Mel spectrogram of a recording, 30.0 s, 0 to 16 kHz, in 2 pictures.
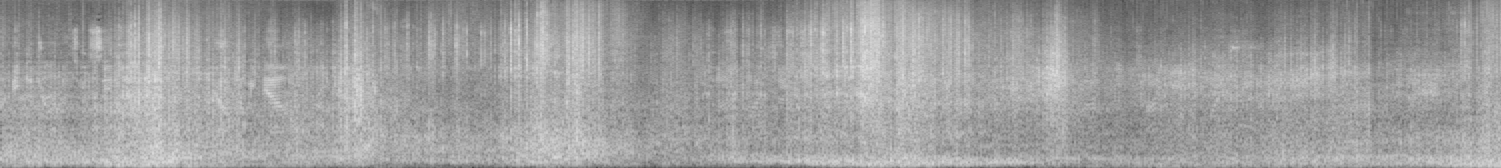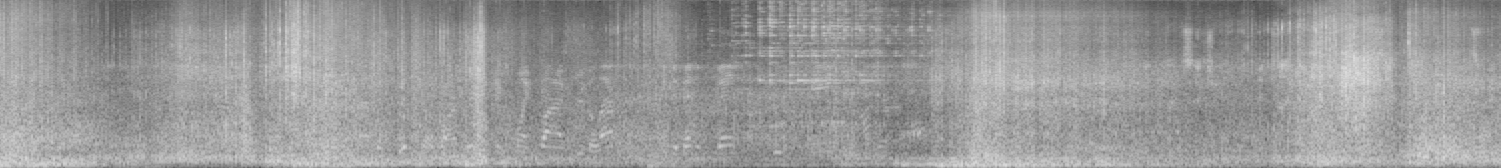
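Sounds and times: bobsled runners rumbling on ice: 0:00.0 - 0:30.0.

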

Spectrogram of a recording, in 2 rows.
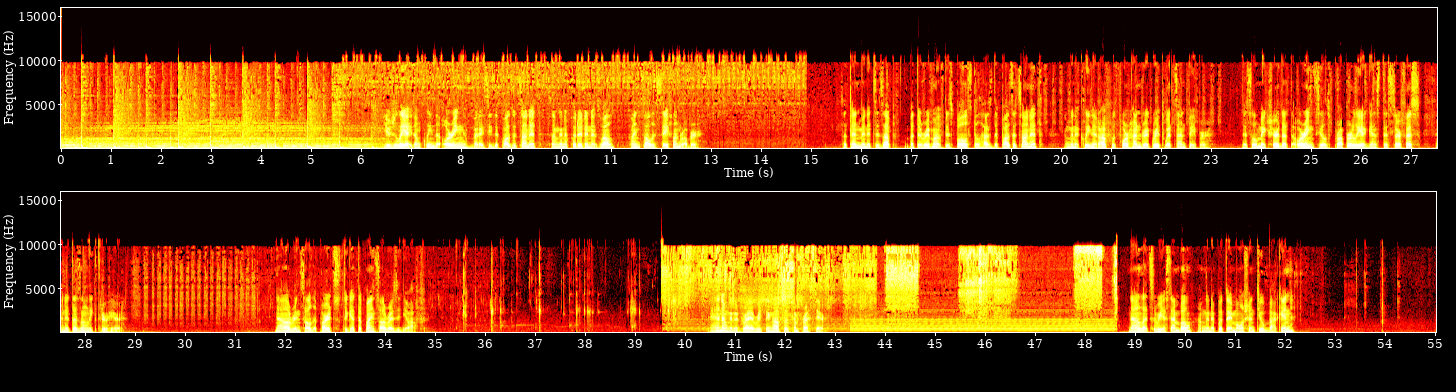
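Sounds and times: ultrasonic cleaner hiss and buzz: 0:04.8 - 0:15.1, 0:39.5 - 0:48.7
water drips and small splashes: 0:31.3 - 0:31.8, 0:34.7 - 0:39.8.

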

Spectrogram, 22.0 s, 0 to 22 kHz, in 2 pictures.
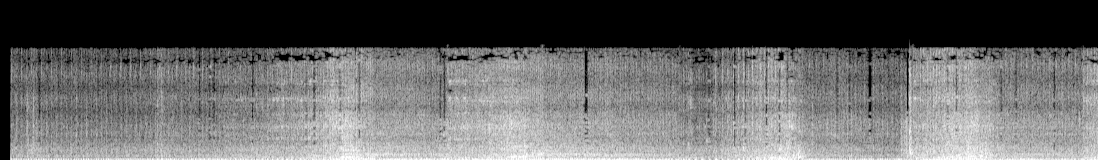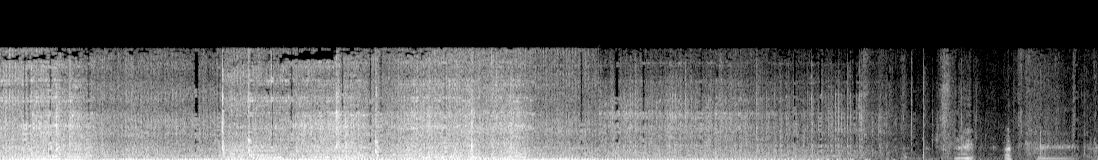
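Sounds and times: lawn tractor engine revving: 0:00.1 - 0:20.1.

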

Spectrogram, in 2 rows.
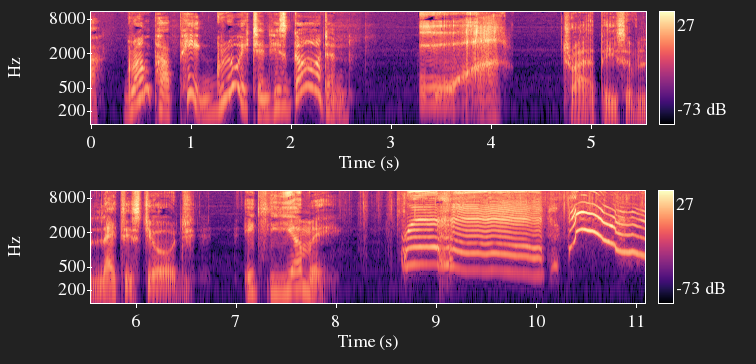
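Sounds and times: cartoon toddler wailing: 0:08.6 - 0:11.0.

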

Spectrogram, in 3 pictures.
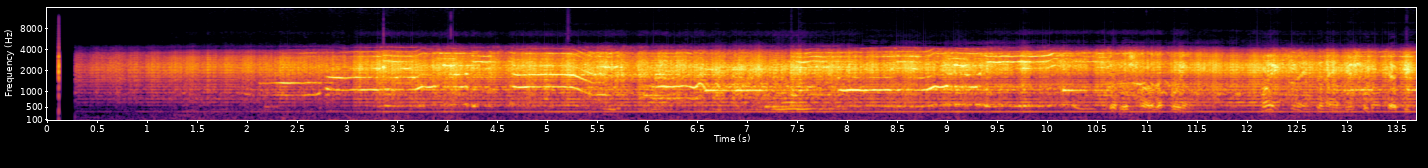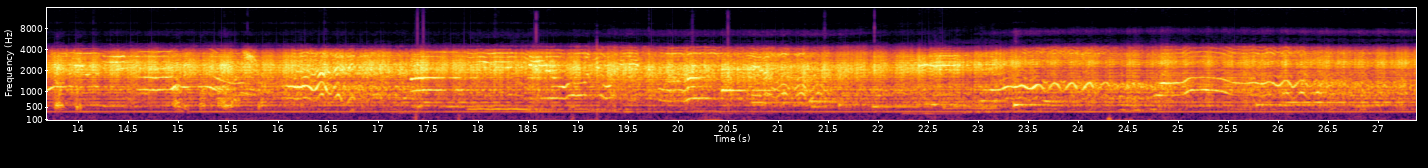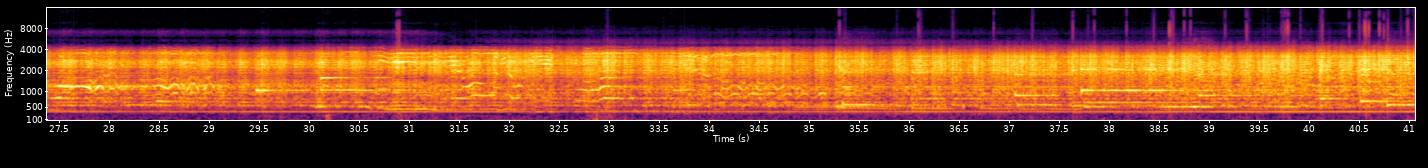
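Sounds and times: muffled music on am radio: 0:00.4 - 0:41.0.

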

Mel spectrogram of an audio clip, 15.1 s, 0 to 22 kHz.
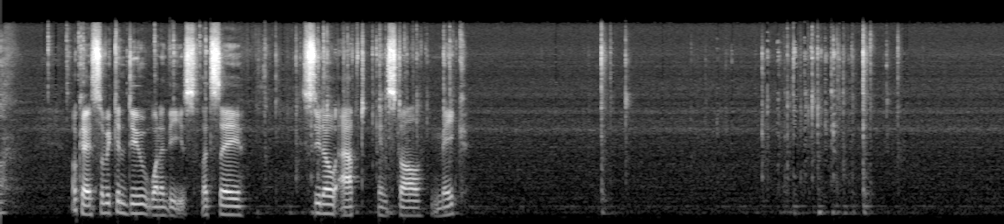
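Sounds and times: computer keyboard typing: 0:03.8 - 0:06.8, 0:09.0 - 0:09.5, 0:10.7 - 0:13.6.

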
